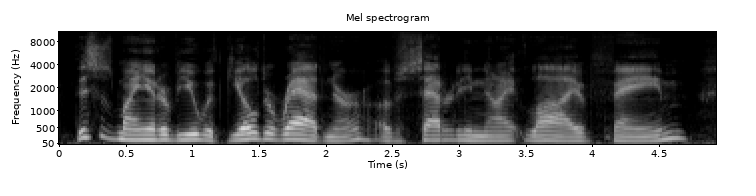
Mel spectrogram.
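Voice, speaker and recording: In a plain, everyday voice, a man with a fairly high pitch speaks at a fairly slow pace with ordinary pitch variation. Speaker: journalist interviewer. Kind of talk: archive introduction narration.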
